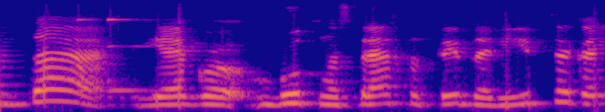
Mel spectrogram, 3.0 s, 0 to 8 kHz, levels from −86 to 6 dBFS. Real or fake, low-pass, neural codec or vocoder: real; 7.2 kHz; none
